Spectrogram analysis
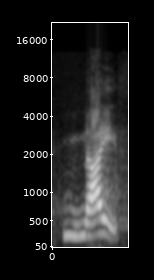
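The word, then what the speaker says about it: knife: दूसरा उदाहरण है नाइफ। इसमें पहला अक्षर यानी कि के मूक यानी कि खामोश यानी कि बिल्कुल साइलेंट है।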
